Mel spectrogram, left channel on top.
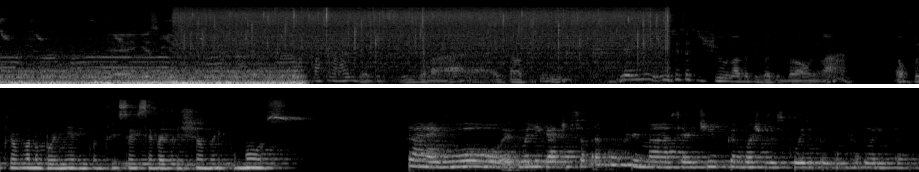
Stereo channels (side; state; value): both; different; correlation 0.00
